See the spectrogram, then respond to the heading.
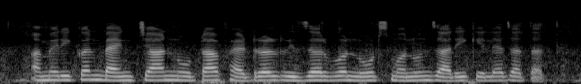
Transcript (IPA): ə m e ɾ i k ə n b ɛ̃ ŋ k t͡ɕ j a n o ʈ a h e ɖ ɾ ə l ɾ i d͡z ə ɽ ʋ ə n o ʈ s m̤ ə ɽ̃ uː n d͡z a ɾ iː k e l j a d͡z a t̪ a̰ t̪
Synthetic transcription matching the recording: ə m e ɾ i k ə n b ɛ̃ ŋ k t͡ɕ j a n o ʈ a f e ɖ ɾ ə l ɾ i d͡z ə ɾ ʋ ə n o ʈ s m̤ ə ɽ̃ uː n d͡z a ɾ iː k e l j a d͡z a t̪ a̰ t̪

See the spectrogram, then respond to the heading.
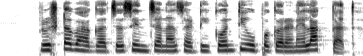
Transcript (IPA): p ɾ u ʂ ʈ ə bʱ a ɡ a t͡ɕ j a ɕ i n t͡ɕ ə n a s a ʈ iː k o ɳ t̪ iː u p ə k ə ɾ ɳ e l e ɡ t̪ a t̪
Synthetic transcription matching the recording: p ɾ u ʂ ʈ ə bʱ a ɡ a t͡ɕ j a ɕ i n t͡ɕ ə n a s a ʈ iː k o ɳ t̪ iː u p ə k ə ɾ ɳ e l a ɡ t̪ a t̪

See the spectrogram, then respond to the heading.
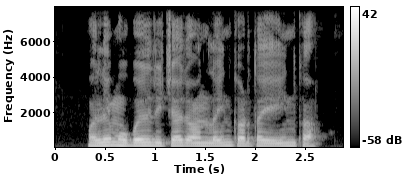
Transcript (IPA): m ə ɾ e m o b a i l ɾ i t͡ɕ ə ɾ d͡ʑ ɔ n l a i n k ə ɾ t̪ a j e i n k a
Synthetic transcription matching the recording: m ə l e m o b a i l ɾ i t͡ɕ a ɾ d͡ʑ ɔ n l a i n k ə ɾ t̪ a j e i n k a

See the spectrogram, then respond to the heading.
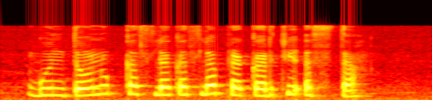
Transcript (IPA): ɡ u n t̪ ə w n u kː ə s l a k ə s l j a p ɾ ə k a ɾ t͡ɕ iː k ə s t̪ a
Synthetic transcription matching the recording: ɡ u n t̪ ə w n u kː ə s l a k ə s l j a p ɾ ə k a ɾ t͡ɕ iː ʔ ə s t̪ a

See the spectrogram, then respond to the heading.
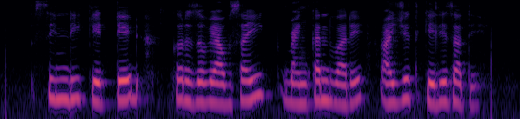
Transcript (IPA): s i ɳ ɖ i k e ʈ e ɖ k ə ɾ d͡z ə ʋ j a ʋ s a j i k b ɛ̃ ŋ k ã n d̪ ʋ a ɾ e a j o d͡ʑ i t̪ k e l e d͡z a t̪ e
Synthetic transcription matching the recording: s i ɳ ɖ i k e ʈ e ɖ k ə ɾ d͡z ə ʋ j a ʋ s a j i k b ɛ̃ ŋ k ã n d̪ ʋ a ɾ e a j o d͡ʑ i t̪ k e l e d͡z a t̪ e

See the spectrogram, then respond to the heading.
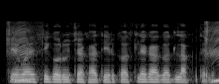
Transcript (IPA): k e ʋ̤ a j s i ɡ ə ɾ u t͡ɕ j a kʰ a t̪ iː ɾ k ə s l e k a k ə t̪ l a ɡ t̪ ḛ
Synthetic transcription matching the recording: k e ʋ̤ a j s i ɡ ə ɾ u t͡ɕ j a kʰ a t̪ iː ɾ k ə s l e k a ɡ ə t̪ l a ɡ t̪ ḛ

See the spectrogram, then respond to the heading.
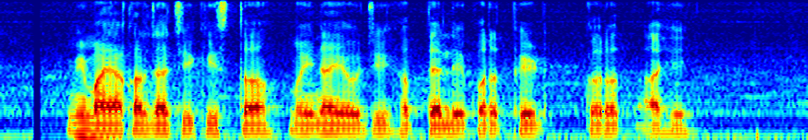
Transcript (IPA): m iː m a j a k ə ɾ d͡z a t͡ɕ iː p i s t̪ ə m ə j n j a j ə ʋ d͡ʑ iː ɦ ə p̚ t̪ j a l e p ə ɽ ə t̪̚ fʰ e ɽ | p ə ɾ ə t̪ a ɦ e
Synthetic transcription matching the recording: m iː m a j a k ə ɾ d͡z a t͡ɕ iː k i s t̪ ə m ə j n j a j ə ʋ d͡ʑ iː ɦ ə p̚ t̪ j a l e p ə ɾ ə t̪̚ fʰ e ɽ | k ə ɾ ə t̪ a ɦ e

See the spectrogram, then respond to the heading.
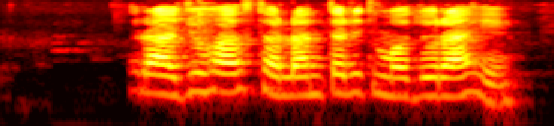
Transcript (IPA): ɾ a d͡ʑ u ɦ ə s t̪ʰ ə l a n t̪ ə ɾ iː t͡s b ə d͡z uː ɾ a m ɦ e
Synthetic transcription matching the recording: ɾ a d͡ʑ u ɦ a s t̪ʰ ə l a n t̪ ə ɾ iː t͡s m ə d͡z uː ɾ a ɦ e

